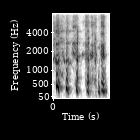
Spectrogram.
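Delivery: high burst of laughter; big laugh. Real, not acted. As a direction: crack up at your own joke. Laughs at own joke.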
